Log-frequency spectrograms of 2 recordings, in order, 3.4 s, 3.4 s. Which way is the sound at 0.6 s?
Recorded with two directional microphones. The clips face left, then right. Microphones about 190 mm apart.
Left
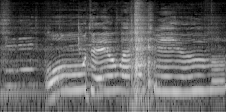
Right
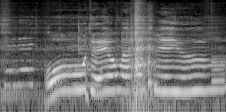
10° right (ahead or behind).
